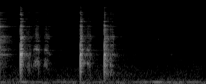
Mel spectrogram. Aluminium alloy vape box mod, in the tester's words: vous l'entendez, très légère. Elle est en alliage d'aluminium.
